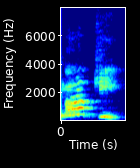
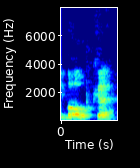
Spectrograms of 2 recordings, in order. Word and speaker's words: Bobke: I tried to correct everybody that said hey Bob key and I would say no it's actually Boca but then I would have to go into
